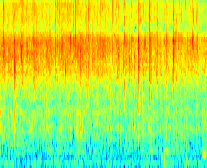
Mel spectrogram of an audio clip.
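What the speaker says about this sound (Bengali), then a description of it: "এখন দিয়ে দিচ্ছি পেঁয়াজ কুচি। ফালি করে কেটেছিলাম কিউব কিউব করে। হালকা একটু ভেজে নেব।" Chopped onion cubes frying in hot oil in a pan, a steady soft sizzle with occasional crackles and stirring scrapes, fairly quiet and without talk.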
